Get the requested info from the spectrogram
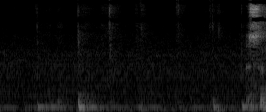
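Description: Faint scratches and taps of a pen writing on paper, a few short strokes scattered through, over a faint steady low hum.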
